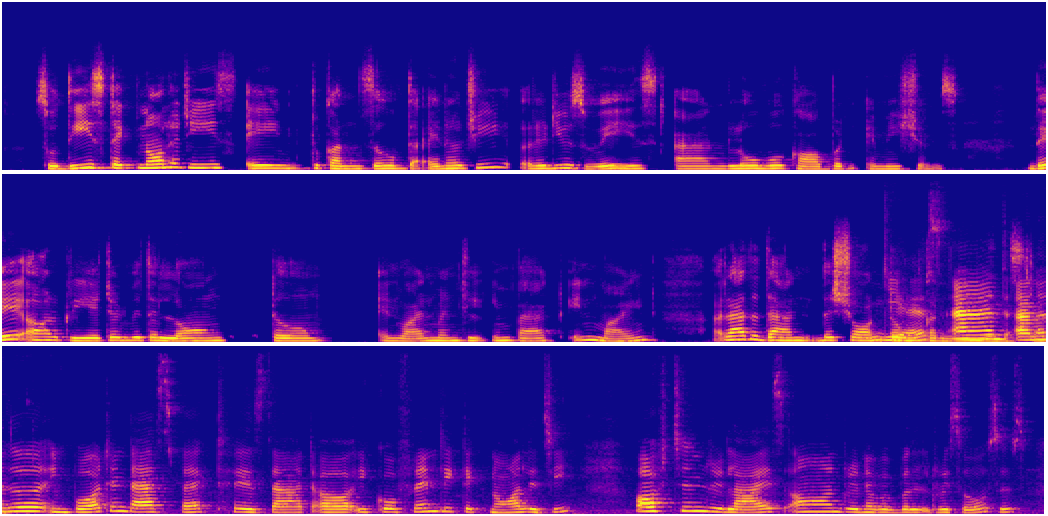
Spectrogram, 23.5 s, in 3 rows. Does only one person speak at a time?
No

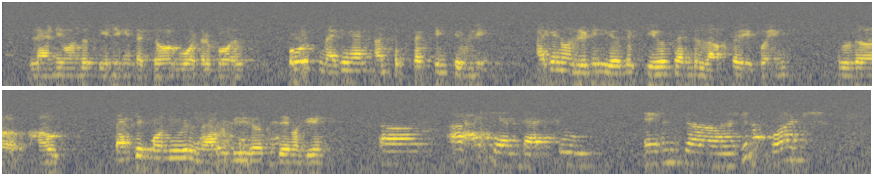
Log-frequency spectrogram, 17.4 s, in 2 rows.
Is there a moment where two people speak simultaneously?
Yes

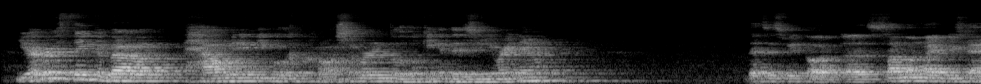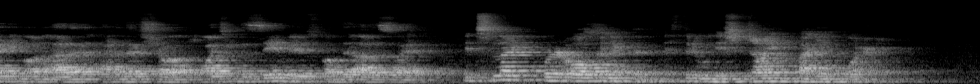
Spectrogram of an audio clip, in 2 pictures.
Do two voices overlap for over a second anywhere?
No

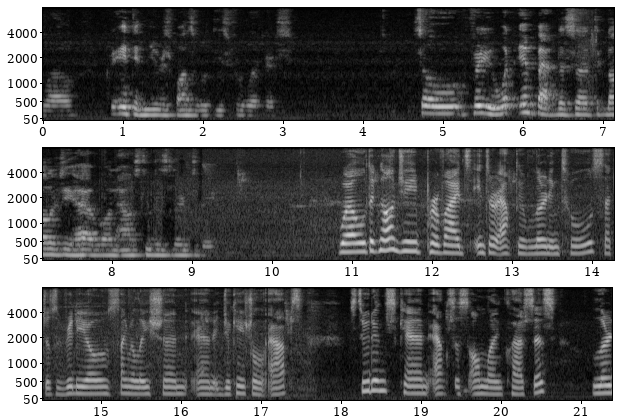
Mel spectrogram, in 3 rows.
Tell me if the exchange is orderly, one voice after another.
Yes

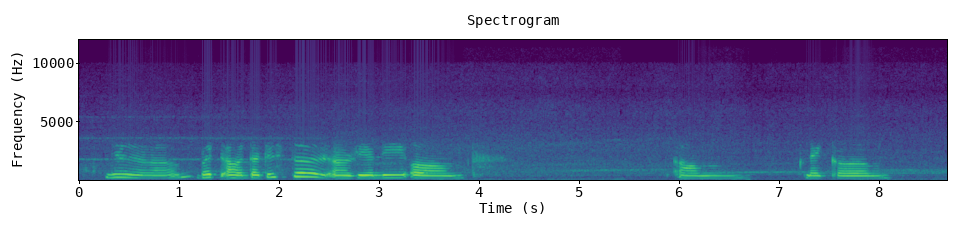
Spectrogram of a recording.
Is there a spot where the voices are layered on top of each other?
No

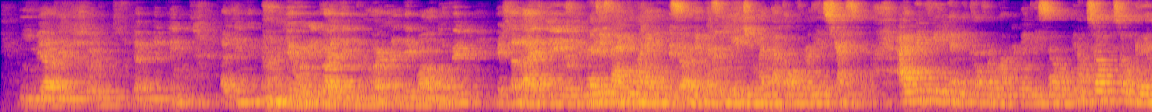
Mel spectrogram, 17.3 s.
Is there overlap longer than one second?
Yes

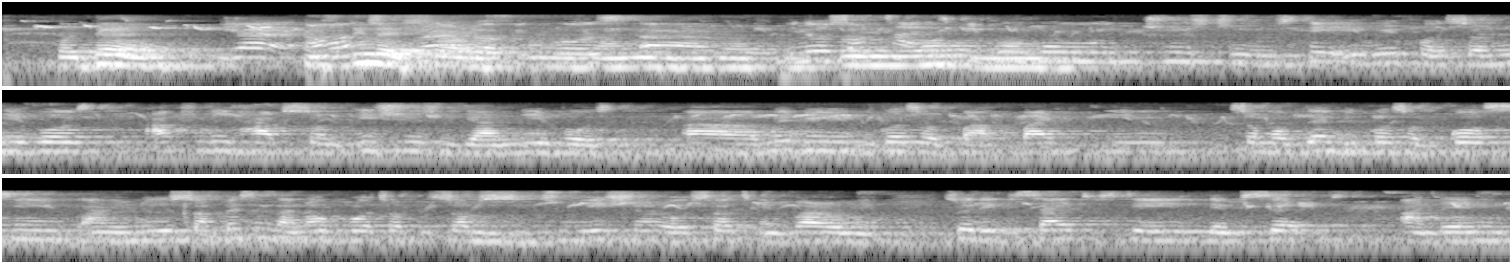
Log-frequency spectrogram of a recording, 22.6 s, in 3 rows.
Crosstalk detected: Yes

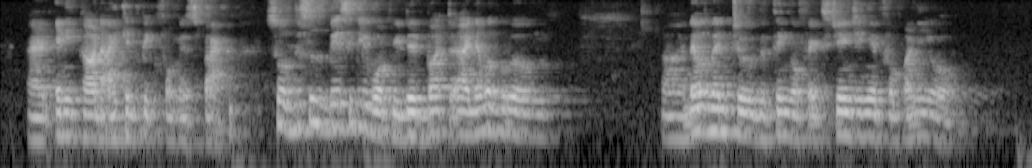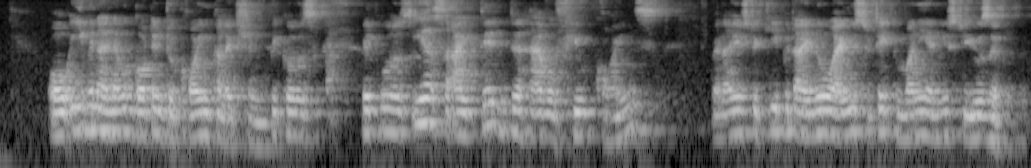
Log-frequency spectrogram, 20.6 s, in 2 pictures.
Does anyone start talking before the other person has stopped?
No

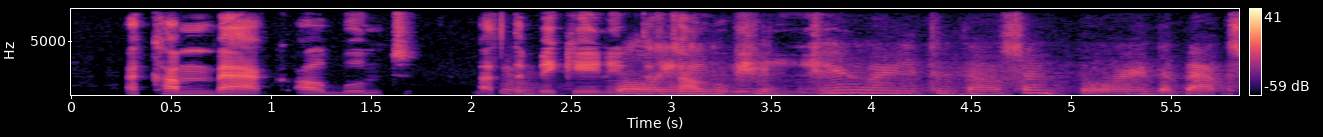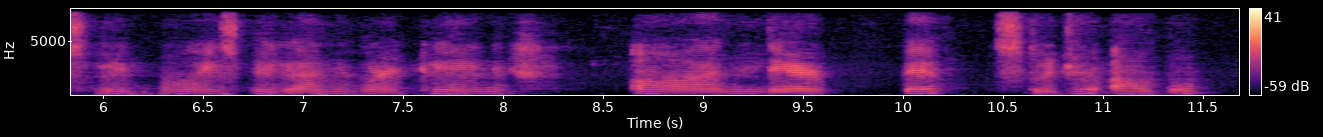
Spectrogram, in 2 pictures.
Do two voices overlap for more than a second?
Yes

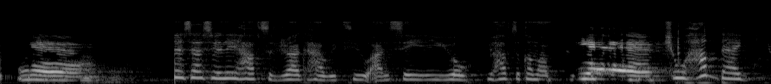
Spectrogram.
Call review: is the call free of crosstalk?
Yes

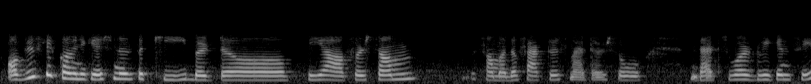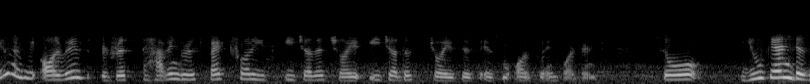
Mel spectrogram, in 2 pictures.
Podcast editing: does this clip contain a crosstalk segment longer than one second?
No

